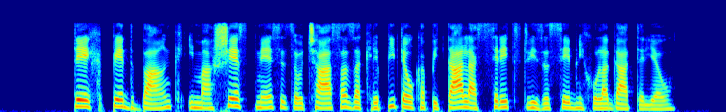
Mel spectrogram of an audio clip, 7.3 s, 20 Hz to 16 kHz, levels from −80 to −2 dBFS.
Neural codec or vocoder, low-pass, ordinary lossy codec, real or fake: codec, 16 kHz, 2 kbps, FunCodec, trained on Chinese and English, 25 frames a second; 7.2 kHz; none; fake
